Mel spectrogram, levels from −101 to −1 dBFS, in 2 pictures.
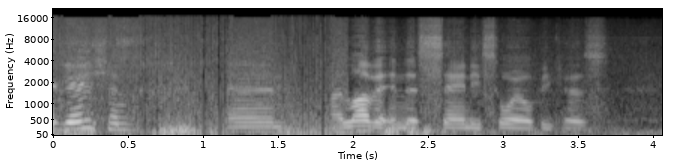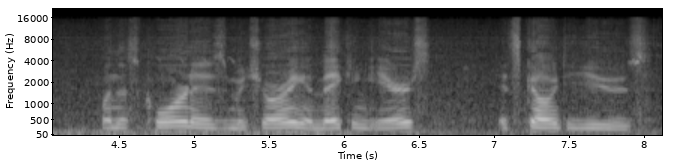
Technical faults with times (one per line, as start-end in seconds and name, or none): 0.00-1.96 low bit depth without dither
